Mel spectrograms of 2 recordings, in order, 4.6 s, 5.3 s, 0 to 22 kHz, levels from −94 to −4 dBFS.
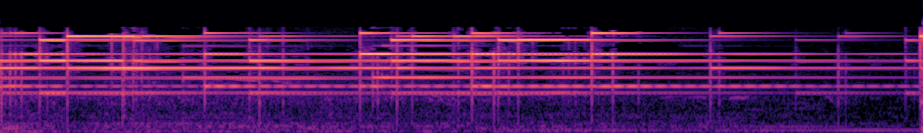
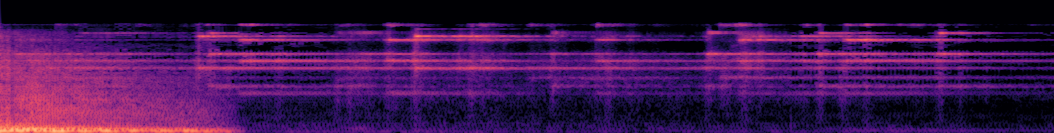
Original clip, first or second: first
